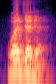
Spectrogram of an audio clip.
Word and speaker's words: wajada: Wawu ini adalah fa fi'il alias huruf asli, huruf pertama. Dan ini adalah rangkaian dari satu kata, wajada. Bukan huruf yang terpisah, merupakan huruf athof, bukan. Sehingga bacanya adalah manjadda wajada.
